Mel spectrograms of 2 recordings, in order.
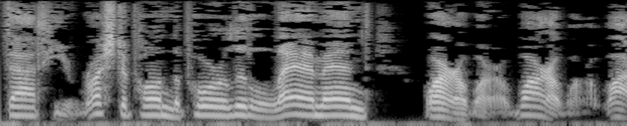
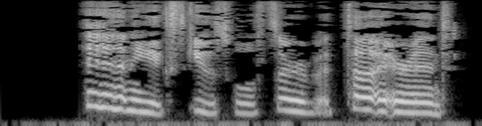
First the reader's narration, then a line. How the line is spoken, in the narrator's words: before she died, she gasped out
